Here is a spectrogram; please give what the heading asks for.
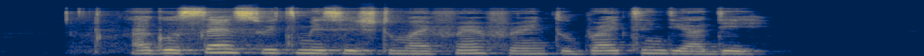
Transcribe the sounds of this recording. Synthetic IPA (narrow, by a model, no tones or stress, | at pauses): aɪɡosɛ̃ndswitmɛsed͡ʒtumaɪfɹɛ̃ndfɹɛ̃nd̚tubɹaɪtn̩diade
